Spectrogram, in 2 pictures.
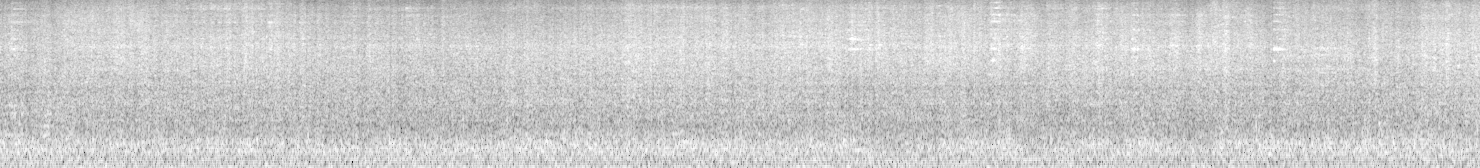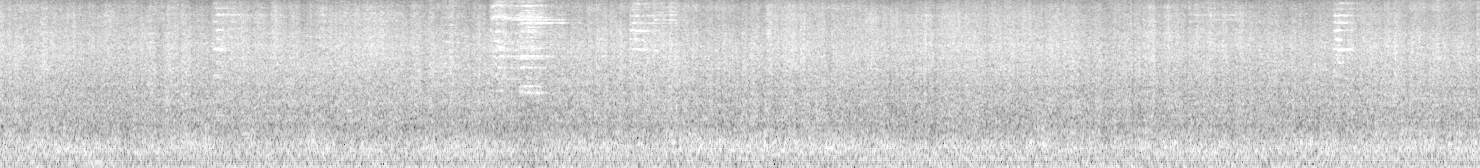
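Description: Loaded-style open-top coal cars of a freight train rolling past close by: a steady, loud rumble of steel wheels on the rails. A brief high squeal from the wheels comes about twenty seconds in.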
